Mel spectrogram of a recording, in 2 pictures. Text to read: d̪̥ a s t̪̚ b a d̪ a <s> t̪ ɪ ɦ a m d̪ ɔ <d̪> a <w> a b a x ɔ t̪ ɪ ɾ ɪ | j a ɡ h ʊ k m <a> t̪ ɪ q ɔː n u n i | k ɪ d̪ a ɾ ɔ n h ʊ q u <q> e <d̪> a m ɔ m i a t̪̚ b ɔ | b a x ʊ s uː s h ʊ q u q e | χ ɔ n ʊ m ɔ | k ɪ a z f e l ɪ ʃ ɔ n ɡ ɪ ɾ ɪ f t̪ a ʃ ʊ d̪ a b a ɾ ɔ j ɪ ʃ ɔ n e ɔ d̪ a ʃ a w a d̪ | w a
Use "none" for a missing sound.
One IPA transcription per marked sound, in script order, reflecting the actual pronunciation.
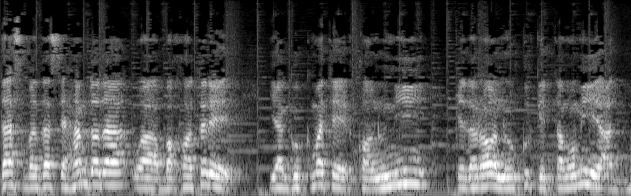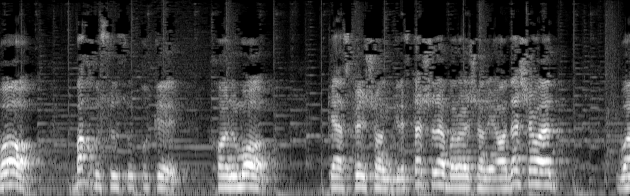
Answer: s, d̪, w, a, q, t̪

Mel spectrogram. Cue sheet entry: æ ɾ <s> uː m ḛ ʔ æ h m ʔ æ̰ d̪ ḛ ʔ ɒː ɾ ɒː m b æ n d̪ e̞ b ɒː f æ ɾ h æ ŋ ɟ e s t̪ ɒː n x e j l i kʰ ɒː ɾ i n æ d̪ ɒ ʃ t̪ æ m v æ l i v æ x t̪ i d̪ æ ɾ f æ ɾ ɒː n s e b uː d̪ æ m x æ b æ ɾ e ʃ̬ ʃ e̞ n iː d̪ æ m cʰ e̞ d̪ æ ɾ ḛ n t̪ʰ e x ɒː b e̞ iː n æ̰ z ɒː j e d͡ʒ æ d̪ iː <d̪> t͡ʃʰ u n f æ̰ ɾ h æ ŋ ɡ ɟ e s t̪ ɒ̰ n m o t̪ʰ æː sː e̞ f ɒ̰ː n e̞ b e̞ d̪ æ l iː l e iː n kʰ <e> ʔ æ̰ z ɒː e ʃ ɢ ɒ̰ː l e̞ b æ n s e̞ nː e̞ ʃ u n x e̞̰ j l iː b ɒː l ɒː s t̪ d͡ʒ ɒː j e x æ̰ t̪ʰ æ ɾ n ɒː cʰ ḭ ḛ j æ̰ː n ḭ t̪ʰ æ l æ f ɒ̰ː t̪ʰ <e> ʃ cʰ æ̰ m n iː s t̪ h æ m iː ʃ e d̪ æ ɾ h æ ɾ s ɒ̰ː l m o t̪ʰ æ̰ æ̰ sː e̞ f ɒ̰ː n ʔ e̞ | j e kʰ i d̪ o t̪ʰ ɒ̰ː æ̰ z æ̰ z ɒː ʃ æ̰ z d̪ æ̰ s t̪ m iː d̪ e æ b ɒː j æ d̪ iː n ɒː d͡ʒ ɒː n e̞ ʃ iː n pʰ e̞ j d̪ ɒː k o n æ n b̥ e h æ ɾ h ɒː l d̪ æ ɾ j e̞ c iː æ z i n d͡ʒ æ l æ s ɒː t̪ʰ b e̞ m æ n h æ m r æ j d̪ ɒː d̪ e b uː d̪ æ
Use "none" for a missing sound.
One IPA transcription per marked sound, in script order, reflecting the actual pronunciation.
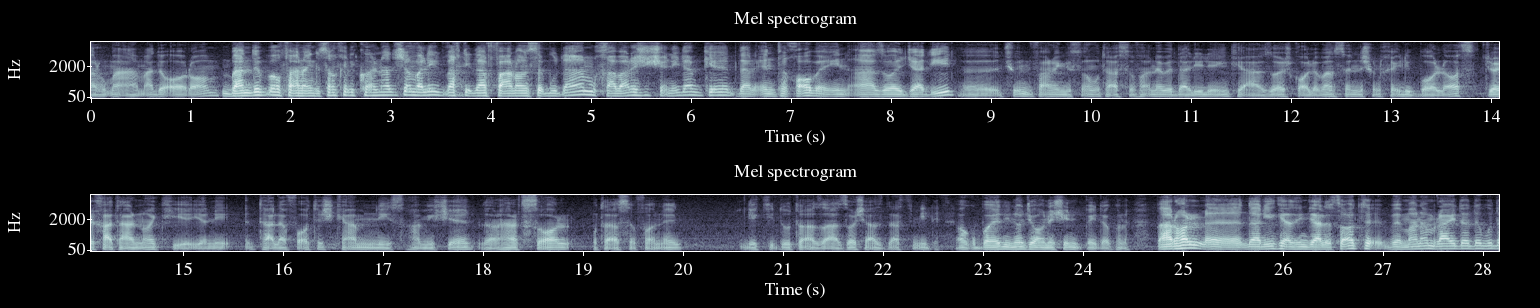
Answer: h, d̪, e, e

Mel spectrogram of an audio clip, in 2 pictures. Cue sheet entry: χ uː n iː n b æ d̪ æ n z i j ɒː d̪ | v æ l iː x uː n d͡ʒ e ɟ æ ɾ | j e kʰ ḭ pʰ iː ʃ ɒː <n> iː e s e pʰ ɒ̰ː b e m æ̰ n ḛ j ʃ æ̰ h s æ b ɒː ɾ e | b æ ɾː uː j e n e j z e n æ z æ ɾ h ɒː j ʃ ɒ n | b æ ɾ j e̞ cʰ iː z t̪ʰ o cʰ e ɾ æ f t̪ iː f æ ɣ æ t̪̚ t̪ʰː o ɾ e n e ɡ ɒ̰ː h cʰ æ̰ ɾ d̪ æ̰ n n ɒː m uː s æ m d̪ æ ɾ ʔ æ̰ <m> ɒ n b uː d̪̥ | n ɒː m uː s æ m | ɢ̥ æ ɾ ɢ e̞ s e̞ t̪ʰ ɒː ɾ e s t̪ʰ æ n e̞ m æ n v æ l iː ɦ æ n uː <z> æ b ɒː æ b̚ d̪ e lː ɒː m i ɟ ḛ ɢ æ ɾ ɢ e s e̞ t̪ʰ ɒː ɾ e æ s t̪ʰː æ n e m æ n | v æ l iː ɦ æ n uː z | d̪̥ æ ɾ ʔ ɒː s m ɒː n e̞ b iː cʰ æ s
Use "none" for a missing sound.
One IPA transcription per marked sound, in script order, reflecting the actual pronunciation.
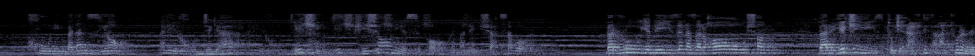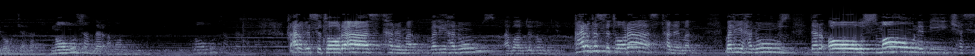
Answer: n, m, z

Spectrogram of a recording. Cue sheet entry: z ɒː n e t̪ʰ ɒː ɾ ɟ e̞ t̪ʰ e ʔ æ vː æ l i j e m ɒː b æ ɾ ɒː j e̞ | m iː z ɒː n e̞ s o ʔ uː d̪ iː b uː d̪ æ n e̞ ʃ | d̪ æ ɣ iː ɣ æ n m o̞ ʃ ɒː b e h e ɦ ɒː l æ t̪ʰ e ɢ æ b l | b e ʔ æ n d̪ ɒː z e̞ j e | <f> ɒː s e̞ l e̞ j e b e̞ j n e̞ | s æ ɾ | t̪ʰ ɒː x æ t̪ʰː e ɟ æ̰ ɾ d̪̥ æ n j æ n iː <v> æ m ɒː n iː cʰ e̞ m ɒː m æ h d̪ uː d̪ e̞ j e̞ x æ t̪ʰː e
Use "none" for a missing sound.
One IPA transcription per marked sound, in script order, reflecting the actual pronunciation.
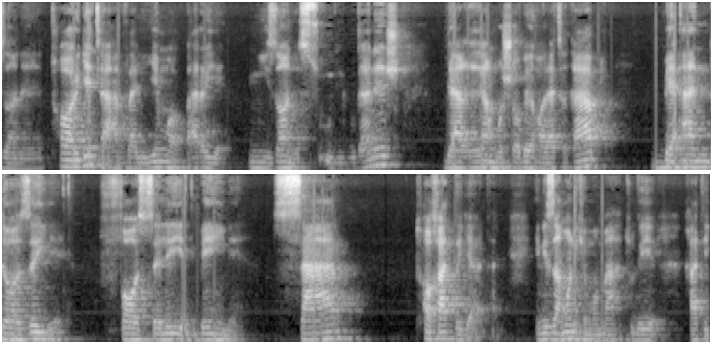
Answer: f, z

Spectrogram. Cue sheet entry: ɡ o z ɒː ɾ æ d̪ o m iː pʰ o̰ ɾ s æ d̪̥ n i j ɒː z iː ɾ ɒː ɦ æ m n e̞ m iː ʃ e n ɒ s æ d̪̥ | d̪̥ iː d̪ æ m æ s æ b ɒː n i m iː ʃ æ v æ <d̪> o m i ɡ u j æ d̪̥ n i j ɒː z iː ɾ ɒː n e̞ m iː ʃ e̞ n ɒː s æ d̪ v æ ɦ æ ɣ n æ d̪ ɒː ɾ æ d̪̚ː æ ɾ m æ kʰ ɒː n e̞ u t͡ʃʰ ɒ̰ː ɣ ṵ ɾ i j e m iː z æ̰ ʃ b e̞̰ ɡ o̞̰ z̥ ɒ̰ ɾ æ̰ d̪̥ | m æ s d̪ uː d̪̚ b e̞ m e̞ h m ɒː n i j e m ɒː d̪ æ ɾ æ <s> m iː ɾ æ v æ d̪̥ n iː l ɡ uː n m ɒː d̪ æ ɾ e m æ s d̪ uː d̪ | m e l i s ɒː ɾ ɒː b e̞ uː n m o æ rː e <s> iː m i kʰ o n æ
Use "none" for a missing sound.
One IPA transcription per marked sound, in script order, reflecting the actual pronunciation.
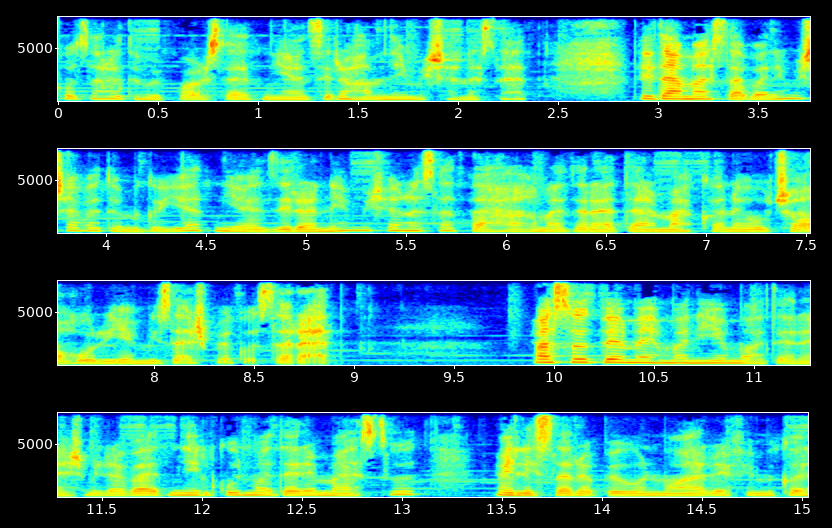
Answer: d̪, ʃ, f

